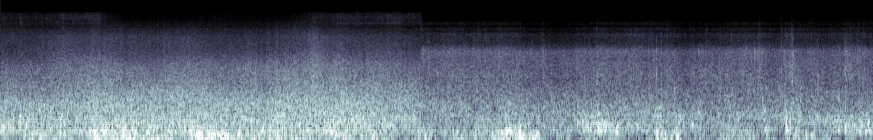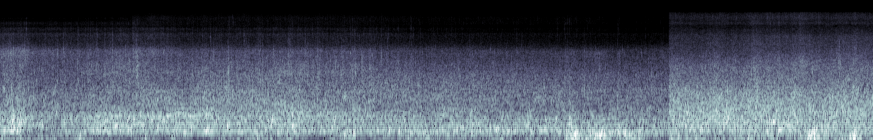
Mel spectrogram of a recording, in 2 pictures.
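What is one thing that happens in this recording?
River rapids rush and roar close by.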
